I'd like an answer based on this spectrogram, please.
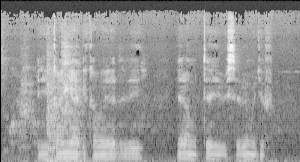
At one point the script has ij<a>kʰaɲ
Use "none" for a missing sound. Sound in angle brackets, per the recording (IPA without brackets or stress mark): i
